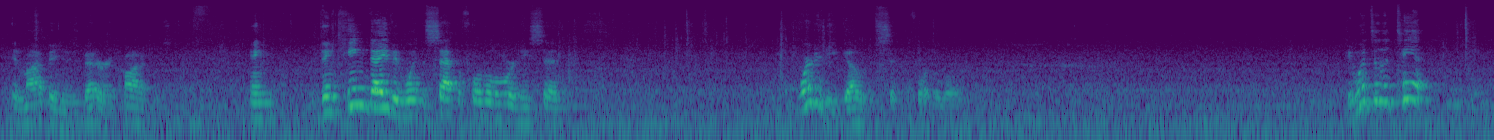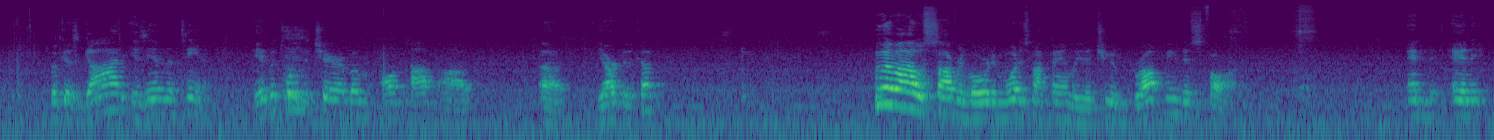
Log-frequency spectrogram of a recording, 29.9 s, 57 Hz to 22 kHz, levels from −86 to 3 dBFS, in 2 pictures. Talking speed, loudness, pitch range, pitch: 145 wpm, -33 LUFS, 120-200 Hz, 150 Hz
